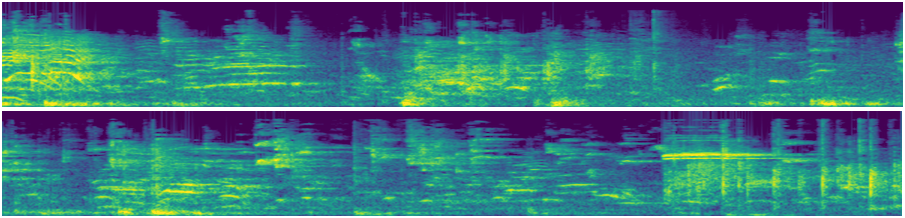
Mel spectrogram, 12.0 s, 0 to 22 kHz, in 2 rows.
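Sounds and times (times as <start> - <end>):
voices in gym: 0.0 - 12.0
referee's whistle blast: 10.4 - 11.3.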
